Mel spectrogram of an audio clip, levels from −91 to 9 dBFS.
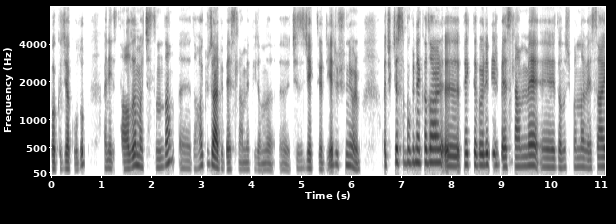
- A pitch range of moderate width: No, wide, 6.7 semitones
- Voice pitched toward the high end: No, medium, 155 Hz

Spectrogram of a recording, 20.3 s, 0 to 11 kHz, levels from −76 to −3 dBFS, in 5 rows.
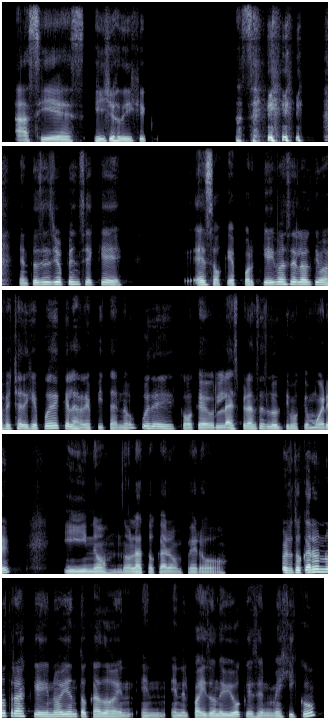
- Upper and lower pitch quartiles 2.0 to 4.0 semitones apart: No, average, 5.1 semitones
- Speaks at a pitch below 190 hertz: Yes, medium, 140 Hz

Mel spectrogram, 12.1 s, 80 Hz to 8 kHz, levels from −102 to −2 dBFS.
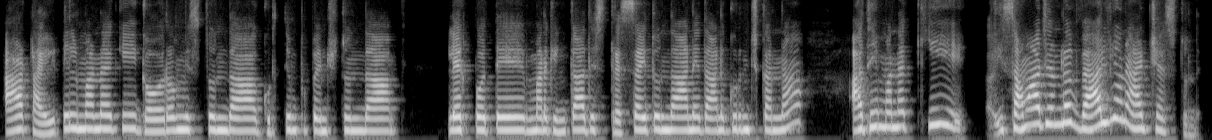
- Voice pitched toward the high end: Yes, high, 235 Hz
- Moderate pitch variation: No, narrow, 2.1 semitones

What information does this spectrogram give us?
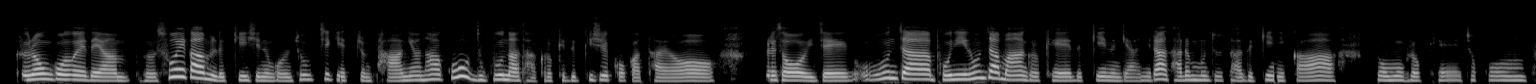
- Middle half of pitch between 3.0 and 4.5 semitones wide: Yes, average, 3.7 semitones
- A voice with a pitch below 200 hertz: Yes, high, 190 Hz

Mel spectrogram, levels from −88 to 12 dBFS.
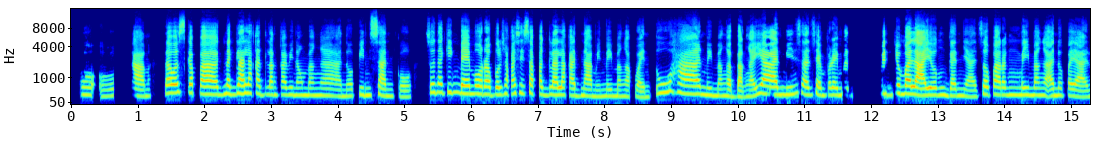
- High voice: Yes, very high, 255 Hz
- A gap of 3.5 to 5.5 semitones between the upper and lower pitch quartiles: Yes, average, 4.0 semitones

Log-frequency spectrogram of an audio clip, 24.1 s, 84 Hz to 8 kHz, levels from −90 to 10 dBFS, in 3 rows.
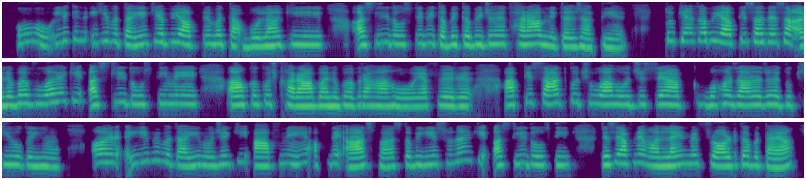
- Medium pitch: No, very high, 255 Hz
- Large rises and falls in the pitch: No, average, 2.8 semitones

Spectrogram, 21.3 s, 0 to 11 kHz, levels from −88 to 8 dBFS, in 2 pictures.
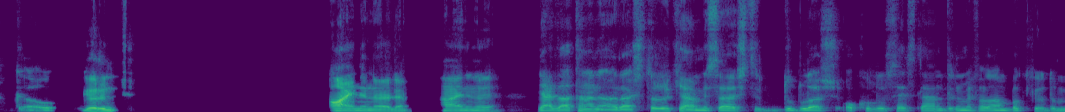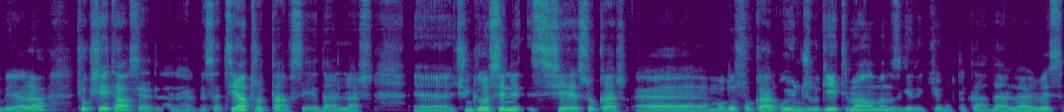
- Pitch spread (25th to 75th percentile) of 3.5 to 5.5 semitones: No, average, 3.1 semitones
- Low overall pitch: Yes, very low, 80 Hz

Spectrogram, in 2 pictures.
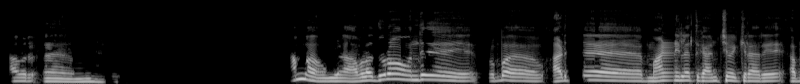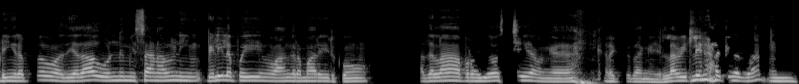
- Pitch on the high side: No, medium, 170 Hz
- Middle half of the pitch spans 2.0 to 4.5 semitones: Yes, average, 3.3 semitones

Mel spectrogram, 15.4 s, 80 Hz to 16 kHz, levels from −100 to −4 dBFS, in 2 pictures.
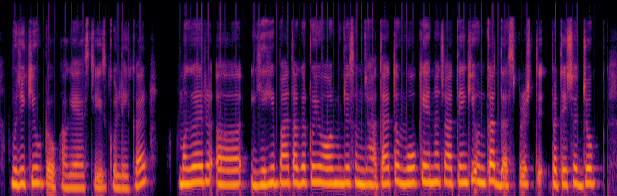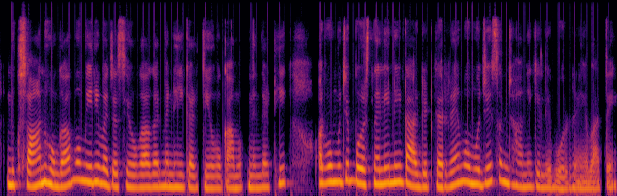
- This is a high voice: Yes, high, 245 Hz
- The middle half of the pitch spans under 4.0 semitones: No, average, 4.5 semitones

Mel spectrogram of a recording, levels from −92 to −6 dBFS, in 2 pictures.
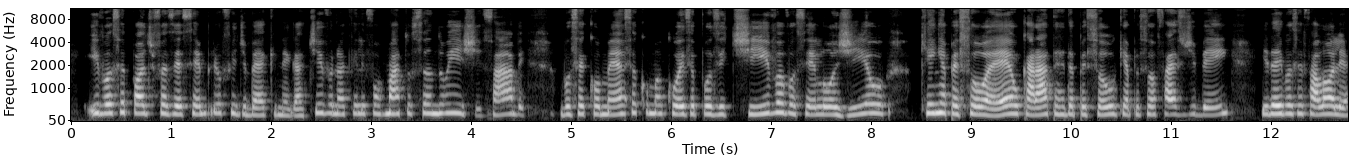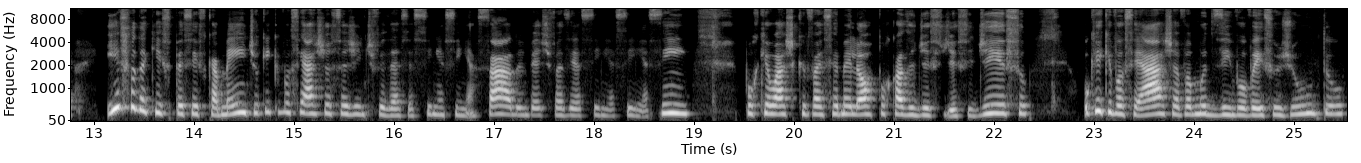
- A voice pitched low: No, high, 235 Hz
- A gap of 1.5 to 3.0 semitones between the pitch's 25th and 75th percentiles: Yes, narrow, 2.5 semitones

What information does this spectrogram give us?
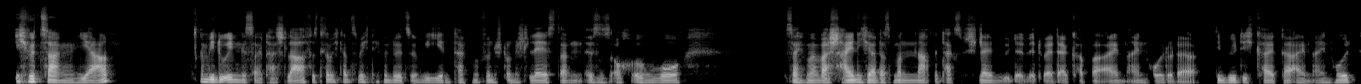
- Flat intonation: Yes, narrow, 2.0 semitones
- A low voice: Yes, very low, 95 Hz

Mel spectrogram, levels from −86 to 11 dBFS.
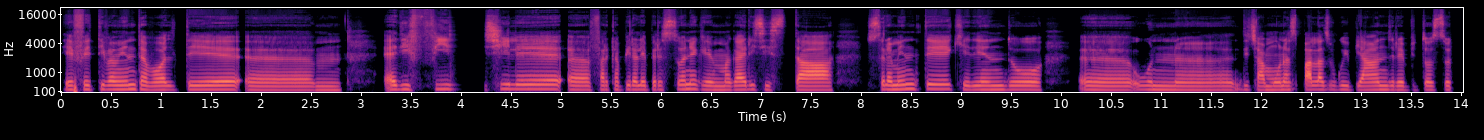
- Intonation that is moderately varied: No, narrow, 1.7 semitones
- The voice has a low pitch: No, medium, 185 Hz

